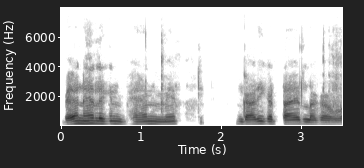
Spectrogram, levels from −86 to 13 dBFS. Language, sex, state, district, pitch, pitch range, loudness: Hindi, male, Chhattisgarh, Raigarh, 145 Hz, 140-155 Hz, -19 LUFS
